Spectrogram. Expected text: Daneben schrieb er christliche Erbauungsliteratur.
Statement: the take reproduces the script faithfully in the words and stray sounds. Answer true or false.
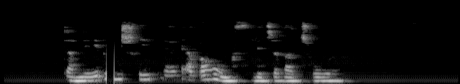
false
